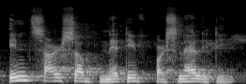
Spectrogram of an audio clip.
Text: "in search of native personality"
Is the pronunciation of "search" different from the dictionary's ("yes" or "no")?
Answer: yes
